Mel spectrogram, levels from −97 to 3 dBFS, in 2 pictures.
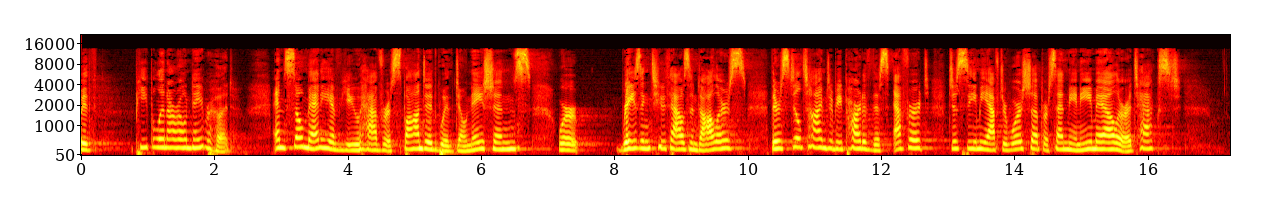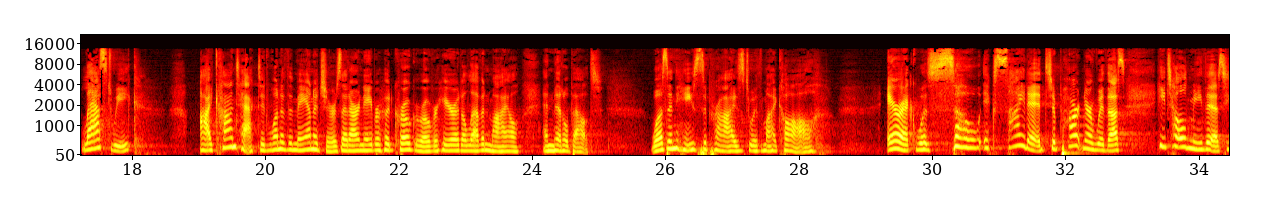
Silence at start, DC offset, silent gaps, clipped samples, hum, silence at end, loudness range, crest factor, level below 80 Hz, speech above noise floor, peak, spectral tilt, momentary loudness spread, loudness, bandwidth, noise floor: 0 s; under 0.1%; none; under 0.1%; none; 0 s; 4 LU; 16 dB; -40 dBFS; 37 dB; -4 dBFS; -4 dB/octave; 9 LU; -19 LUFS; 14.5 kHz; -56 dBFS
